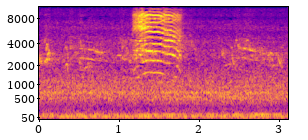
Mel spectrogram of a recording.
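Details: A catbird squawking at a person gives one harsh, nasal squawk, a buzzy mewing note lasting under a second, over a steady low rumble of wind or traffic.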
